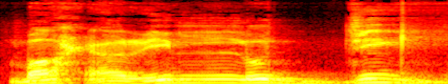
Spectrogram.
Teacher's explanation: بحرل، را کو ہم نے آگے لام مشدد کے ساتھ ملانا ہے تو یہ لفظ بن جائے گا را لام دو زیر رل. اگرچہ تنوین کے بعد یہاں پر حروف یرملون میں سے لام ہے تو یہاں پر ادغام بلا غنہ ہوگا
